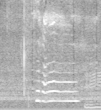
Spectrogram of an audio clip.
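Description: Italian Greyhounds give a drawn-out, tuneful howl, one voice steady and high, another joining lower.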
